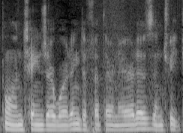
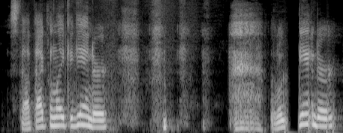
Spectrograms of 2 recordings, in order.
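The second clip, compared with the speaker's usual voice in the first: higher, laughing mockery; laughing taunt; 4 semitones higher than usual. Real, not acted. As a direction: tease through laughter.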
